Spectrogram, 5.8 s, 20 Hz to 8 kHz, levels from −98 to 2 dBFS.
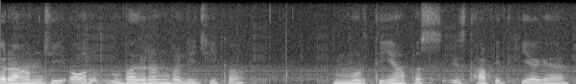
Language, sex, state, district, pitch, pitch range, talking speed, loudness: Hindi, male, Chhattisgarh, Sukma, 155 Hz, 150-170 Hz, 135 wpm, -21 LUFS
